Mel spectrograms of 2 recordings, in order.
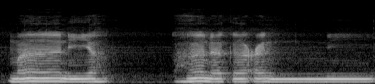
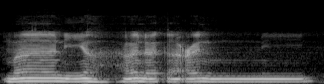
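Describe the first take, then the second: First: A brief pause follows 'maliyah', h kept distinct. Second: The two h sounds merge without any pause. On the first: "izhar bis saktah" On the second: "wajib idgham"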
